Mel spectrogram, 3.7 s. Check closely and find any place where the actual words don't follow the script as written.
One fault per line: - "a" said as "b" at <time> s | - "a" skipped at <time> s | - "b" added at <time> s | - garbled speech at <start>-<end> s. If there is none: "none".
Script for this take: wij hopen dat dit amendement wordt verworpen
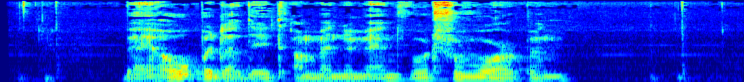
none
